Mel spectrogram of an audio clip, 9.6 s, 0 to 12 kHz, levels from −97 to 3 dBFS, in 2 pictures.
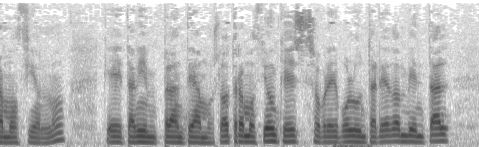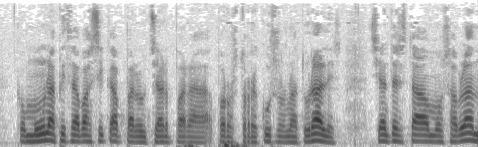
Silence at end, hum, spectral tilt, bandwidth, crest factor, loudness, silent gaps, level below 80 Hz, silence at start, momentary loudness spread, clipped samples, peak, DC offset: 0 s; none; -6.5 dB/octave; 11.5 kHz; 18 dB; -30 LUFS; none; -50 dBFS; 0 s; 8 LU; under 0.1%; -12 dBFS; under 0.1%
